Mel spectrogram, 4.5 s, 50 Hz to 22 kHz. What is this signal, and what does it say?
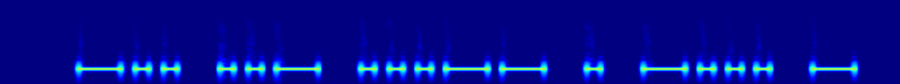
Morse code, heard as a keyed tone, about 17 wpm, 700 Hz. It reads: DU3EBT
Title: DXCC-100 Call Signs - 6 Characters - Repeated 2x - 17wpm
